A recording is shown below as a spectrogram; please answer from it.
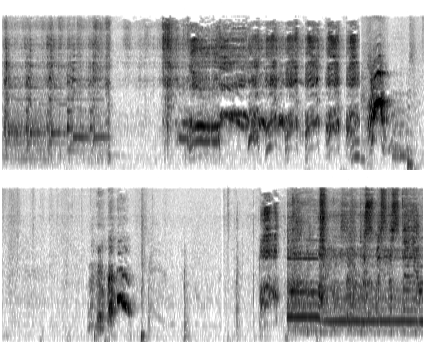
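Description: Audio from short comedy clips in quick succession. A snatch of music comes first, then a voice with a sharp, high, rising shriek about five and a half seconds in, a short cry around eight seconds, and a steady held musical tone near the end.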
